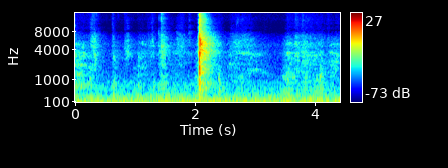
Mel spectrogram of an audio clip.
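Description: A single sharp knock about two seconds in, as a person drops from standing into a push-up plank on a pair of hex dumbbells. Faint, soft breathing sounds come before and after it.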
